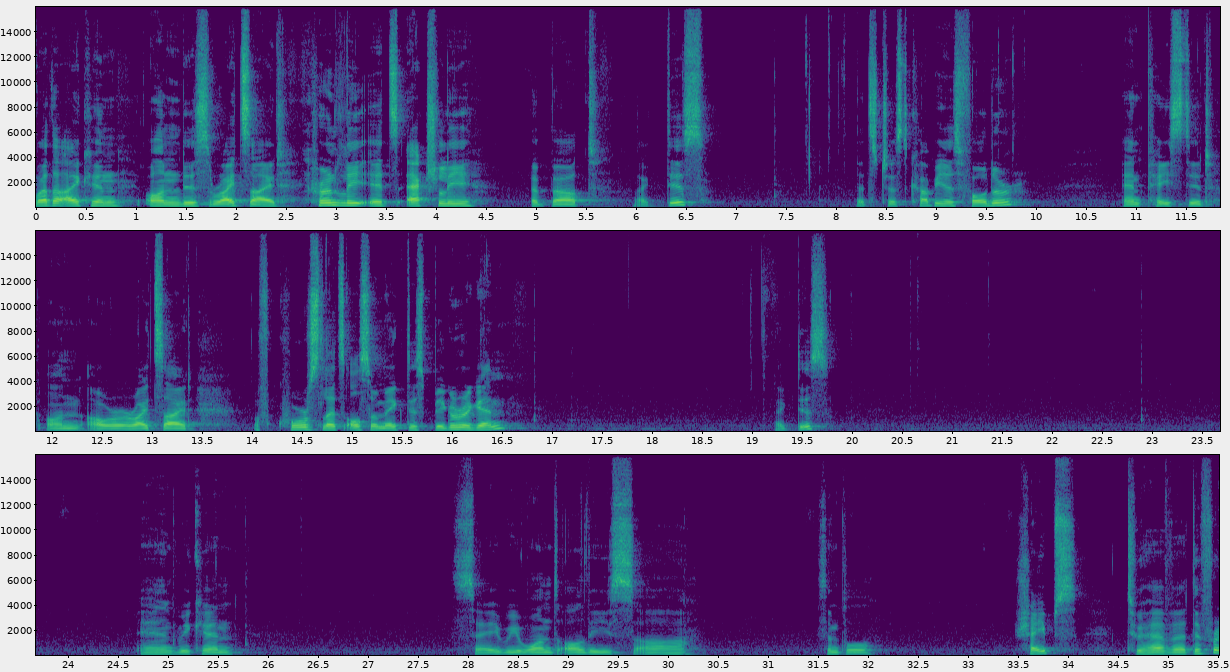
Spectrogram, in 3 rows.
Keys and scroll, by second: 6.7 super+c, 8.3 super+v, 17.3 shift+Up, 17.7 shift+Left, 18.7 Down.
